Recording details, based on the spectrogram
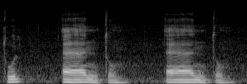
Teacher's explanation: بين الهمزة والفتحة، لا هي همزة ولا هي فتحة، تبقى حاجة مش واضحة مش مميزة. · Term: الهمزه المسهله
